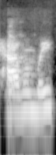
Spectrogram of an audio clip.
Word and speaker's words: Calendly: I'm going to mispronounce it, but it's Calendly. Did I say that right? Calendly.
